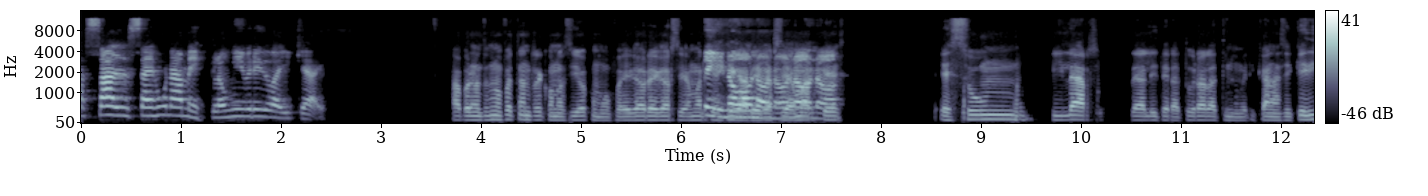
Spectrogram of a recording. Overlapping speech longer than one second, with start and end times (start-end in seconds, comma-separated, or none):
6.2-7.6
